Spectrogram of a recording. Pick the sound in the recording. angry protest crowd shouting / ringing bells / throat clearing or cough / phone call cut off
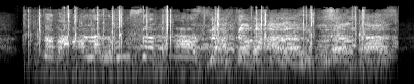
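angry protest crowd shouting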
